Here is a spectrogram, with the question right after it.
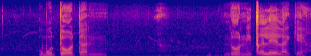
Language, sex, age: Xhosa, male, 35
